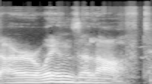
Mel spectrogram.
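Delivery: talking like a pirate. Joking about a required phrasing for aviation rules: pirate voice. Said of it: "you have to say it like a pirate".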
